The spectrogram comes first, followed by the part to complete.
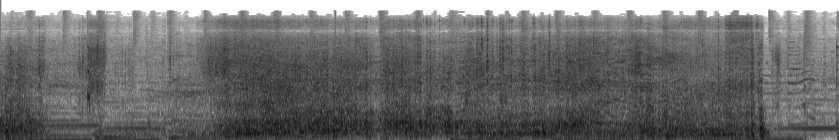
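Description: Plastic Perception kayak hull scraping as it is dragged by its end handle over sand and gravel. The scraping starts about two seconds in and stops suddenly near the end, over background music.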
